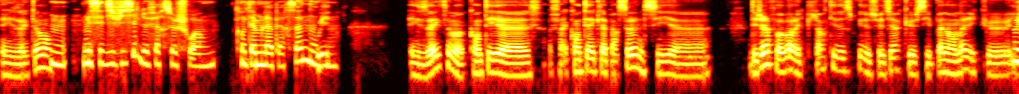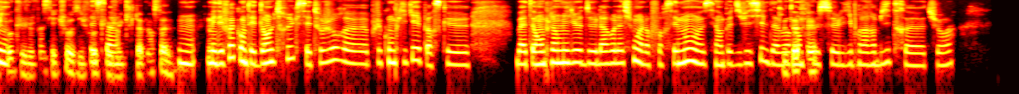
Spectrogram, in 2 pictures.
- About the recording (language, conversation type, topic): French, unstructured, Qu’apporte la communication à une relation amoureuse ?
- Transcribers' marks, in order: none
